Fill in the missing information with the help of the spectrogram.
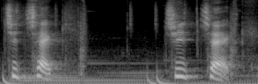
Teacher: And çek is the second syllable. So çek has the stress. We emphasize on çek.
